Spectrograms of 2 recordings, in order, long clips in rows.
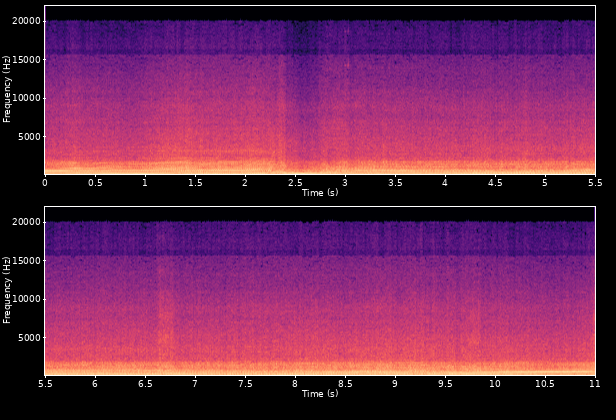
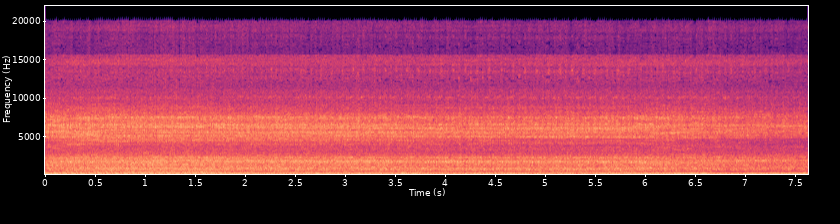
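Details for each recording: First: Chevette on Keihin CV motorcycle carbs, test drive at wide open throttle: pulls hard through the gears, then drones flat at high revs; AFR around 9, super rich, main jets overjetted after drilling 135s out to roughly 160. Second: Chevette fitted with Keihin CV motorcycle carbs, after reseating parts to fix vacuum leaks; dead cold start idle, steady with slight wobble, no misses or surging, close to target: normal idle.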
